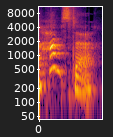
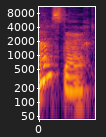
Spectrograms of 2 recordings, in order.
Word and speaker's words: hamster: because as we know in french the h is always silent you don't say a hamster you say and an amster right let's move on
